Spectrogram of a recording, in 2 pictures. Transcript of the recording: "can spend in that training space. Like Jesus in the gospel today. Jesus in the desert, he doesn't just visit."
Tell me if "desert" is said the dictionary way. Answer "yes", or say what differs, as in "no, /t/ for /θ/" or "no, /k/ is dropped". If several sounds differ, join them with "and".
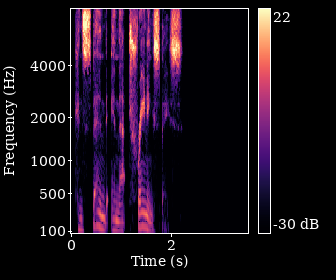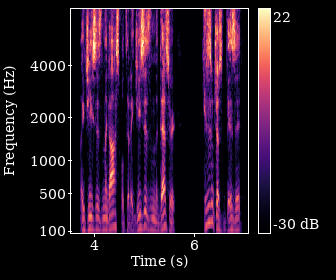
yes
